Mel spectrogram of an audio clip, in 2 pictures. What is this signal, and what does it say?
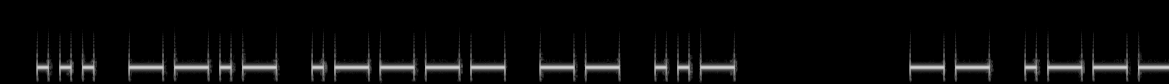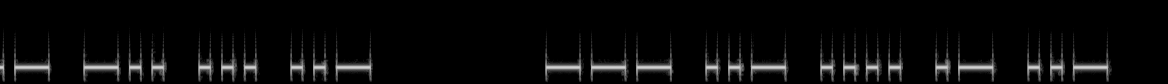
Morse code, heard as a keyed tone, about 10 wpm, 800 Hz. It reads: SQ1MU M1DSU OUHAU
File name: LEZIONI / 4 Q1S 10wpm 2133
